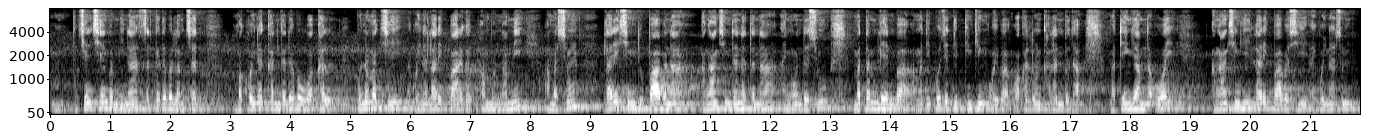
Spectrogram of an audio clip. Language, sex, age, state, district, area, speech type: Manipuri, male, 60+, Manipur, Kakching, rural, spontaneous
